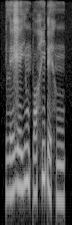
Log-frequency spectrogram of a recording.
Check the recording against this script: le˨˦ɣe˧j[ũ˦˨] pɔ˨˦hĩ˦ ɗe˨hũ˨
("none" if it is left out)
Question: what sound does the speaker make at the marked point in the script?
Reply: ũ˦˨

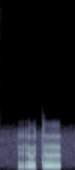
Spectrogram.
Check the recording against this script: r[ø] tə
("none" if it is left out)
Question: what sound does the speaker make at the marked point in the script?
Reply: ɵ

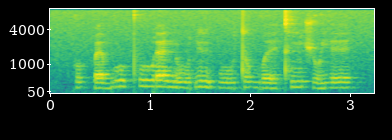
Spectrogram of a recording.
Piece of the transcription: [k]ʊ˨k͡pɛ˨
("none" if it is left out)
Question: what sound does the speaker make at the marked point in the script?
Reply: k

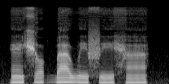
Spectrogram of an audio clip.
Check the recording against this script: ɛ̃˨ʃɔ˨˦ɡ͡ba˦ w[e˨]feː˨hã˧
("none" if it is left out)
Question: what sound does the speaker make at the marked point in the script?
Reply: e˨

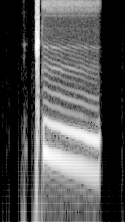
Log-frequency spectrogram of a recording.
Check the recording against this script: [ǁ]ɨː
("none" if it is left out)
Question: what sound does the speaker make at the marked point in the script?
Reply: ǁ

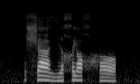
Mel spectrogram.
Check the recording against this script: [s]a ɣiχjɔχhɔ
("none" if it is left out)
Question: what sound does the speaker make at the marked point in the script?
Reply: ʃ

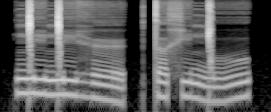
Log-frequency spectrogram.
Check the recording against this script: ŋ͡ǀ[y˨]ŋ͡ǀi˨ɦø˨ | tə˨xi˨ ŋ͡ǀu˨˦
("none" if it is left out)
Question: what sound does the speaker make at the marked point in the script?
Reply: i˨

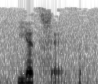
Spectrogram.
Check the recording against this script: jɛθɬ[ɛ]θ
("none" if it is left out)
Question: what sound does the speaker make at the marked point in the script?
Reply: ɛ̰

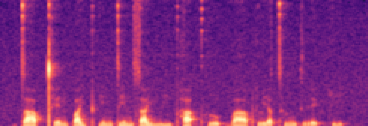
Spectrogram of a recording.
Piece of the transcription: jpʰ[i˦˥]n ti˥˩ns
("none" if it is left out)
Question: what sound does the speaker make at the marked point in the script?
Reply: i˦˥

